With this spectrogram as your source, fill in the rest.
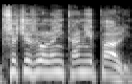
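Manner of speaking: high, loud indignant protest; indignant grandmother. A narrator's reading.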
